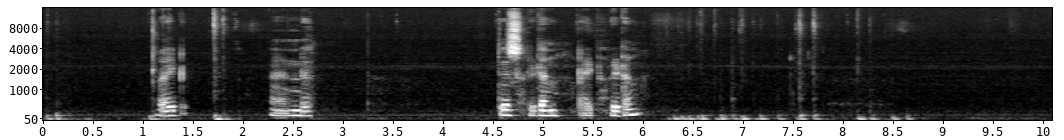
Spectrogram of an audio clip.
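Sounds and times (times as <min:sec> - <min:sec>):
typing on keyboard: 0:00.0 - 0:00.2, 0:01.1 - 0:01.9, 0:06.3 - 0:08.8.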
